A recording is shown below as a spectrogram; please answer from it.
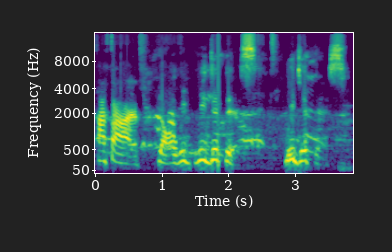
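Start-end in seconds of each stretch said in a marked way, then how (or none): none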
